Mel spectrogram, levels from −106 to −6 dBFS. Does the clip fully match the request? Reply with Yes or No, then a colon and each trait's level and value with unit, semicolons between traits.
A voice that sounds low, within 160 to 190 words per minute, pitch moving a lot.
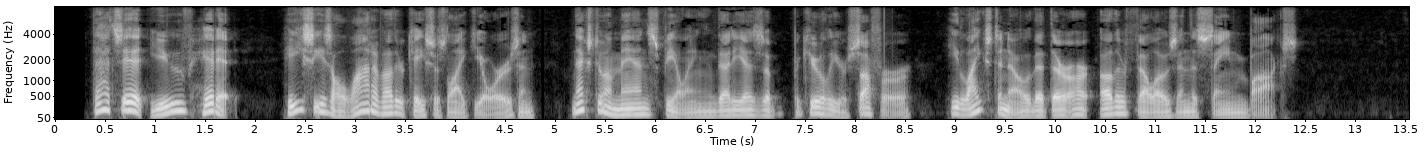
Yes: low, 100 Hz; average, 165 wpm; wide, 7.9 semitones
